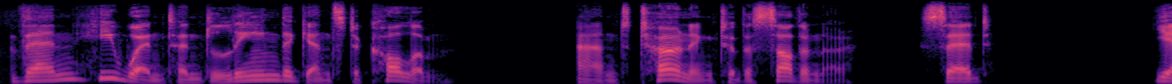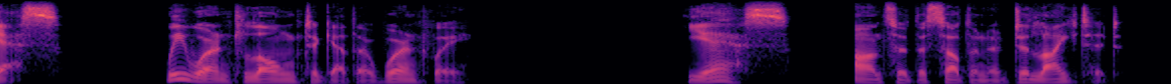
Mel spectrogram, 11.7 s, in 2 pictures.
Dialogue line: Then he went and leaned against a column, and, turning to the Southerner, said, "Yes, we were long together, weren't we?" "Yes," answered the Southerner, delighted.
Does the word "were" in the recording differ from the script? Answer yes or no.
yes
